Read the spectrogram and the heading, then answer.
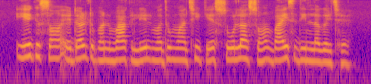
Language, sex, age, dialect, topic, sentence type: Maithili, female, 18-24, Bajjika, agriculture, statement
